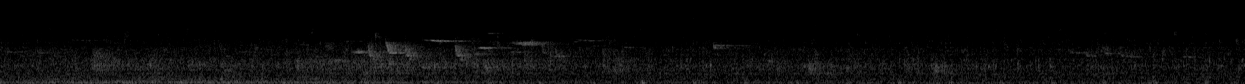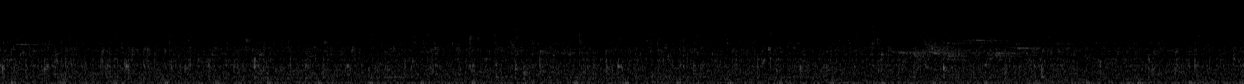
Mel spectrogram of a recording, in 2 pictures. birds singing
0:03.2 0:06.1

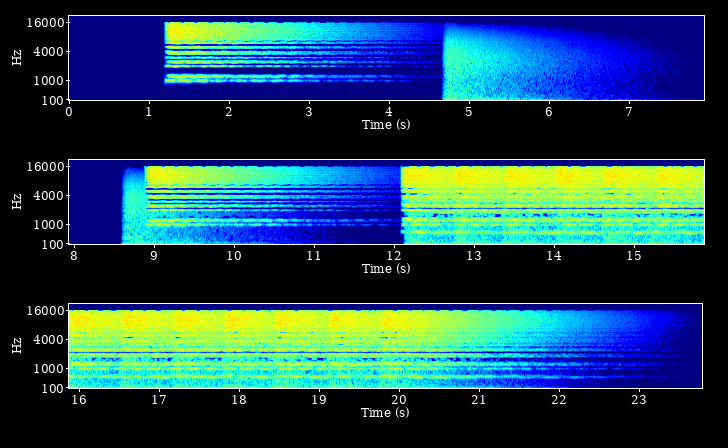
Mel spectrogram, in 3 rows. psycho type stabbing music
0:04.7 0:07.4, 0:08.6 0:11.0, 0:12.1 0:22.2

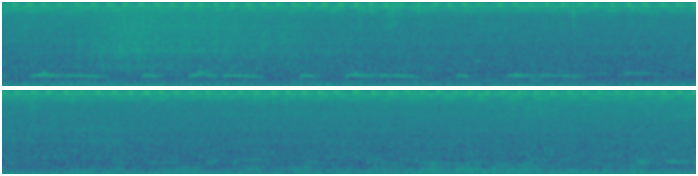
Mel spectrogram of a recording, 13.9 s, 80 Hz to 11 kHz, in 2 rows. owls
0:00.3 0:06.6

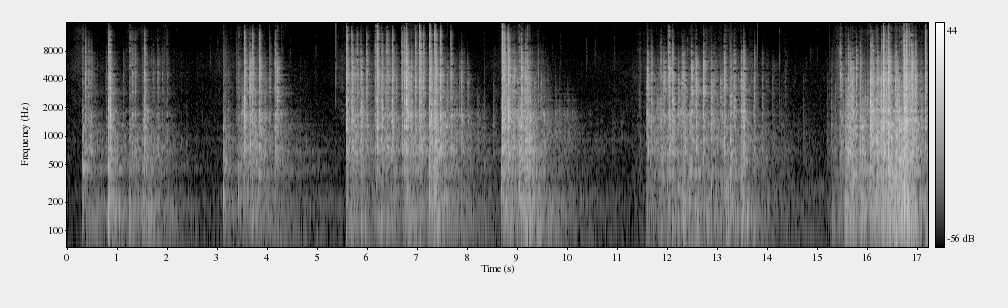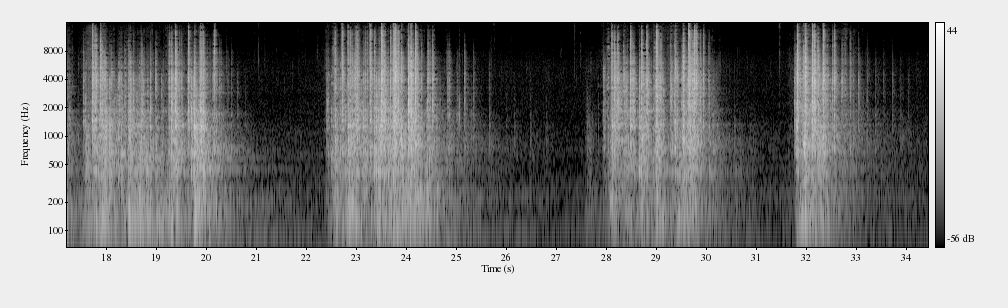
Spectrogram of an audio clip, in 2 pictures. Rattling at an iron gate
0:00.3 0:02.3, 0:03.1 0:04.7, 0:05.6 0:10.3, 0:11.5 0:20.8, 0:22.4 0:25.7, 0:27.6 0:30.5, 0:31.8 0:34.1

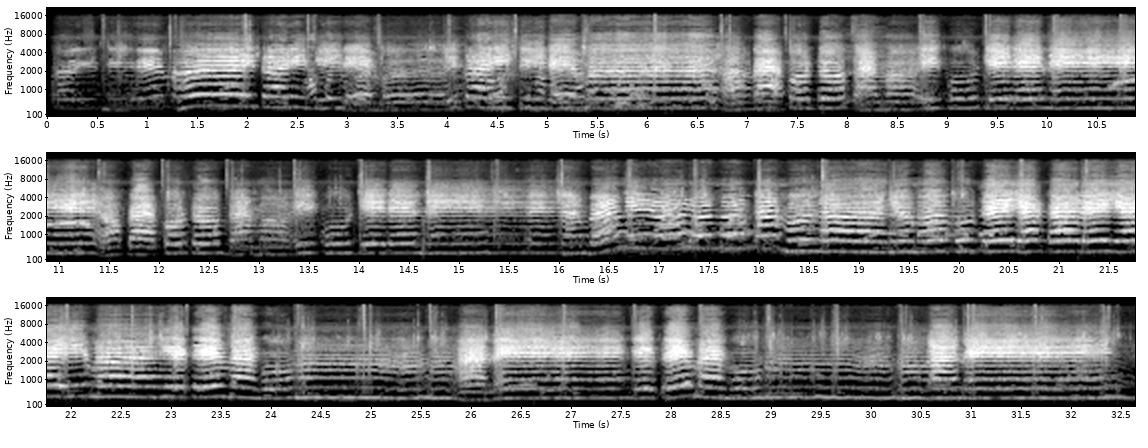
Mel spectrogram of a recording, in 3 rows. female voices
0:00.1 0:07.0, 0:16.0 0:20.6

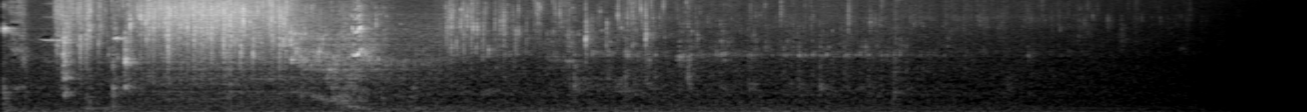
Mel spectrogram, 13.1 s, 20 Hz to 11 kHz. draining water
0:00.5 0:10.7

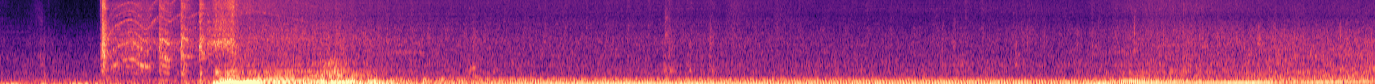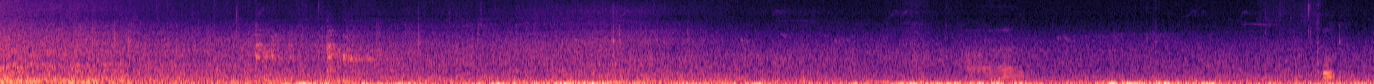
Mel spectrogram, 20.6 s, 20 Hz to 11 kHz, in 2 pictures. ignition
0:00.8 0:04.2

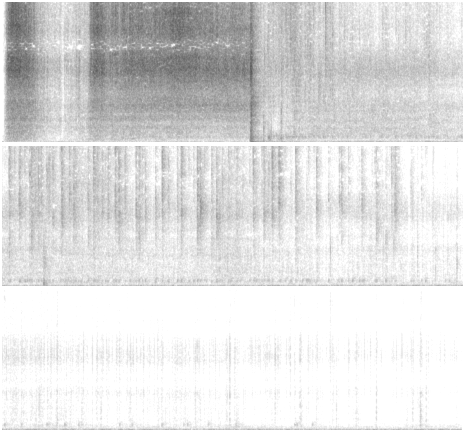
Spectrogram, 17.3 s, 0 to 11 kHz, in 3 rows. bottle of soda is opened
0:00.1 0:04.2

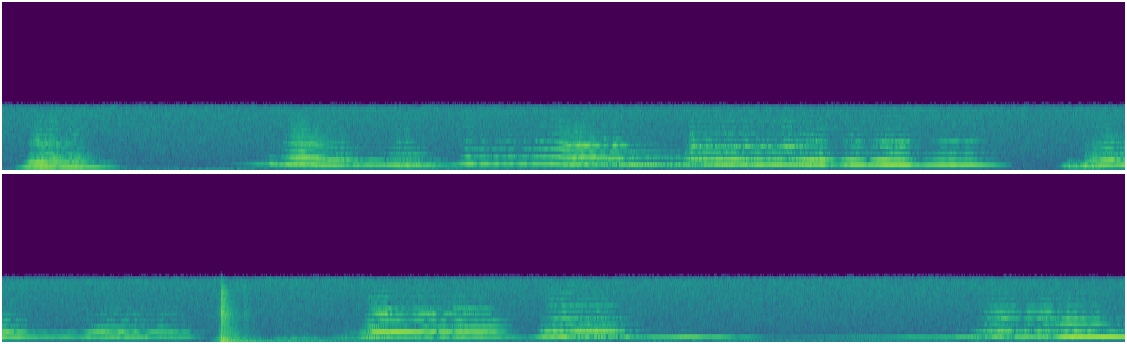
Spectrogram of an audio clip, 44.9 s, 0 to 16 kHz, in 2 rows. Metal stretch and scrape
0:24.3 0:32.6

